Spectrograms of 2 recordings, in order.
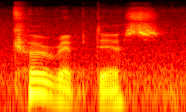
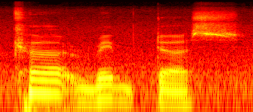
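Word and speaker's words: Charybdis: And it's pronounced caribus. Okay. Thank you, T. Thank you. Caribus, I think. Kuribdus. Curibus.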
